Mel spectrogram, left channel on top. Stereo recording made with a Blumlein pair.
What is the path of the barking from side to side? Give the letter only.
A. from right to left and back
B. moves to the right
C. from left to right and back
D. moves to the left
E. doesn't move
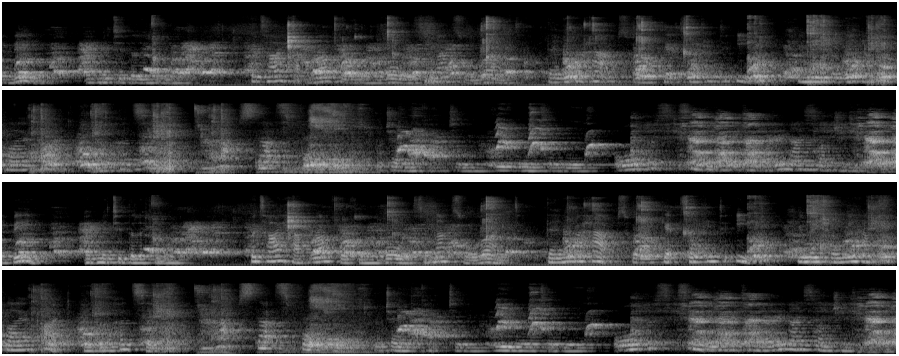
E.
